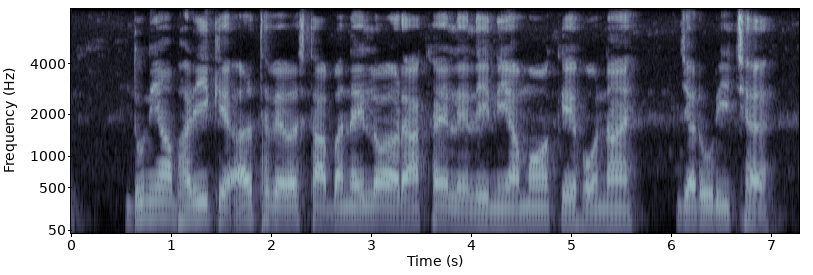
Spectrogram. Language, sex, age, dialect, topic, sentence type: Maithili, male, 18-24, Angika, banking, statement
